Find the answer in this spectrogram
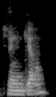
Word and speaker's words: Joonkyung: How do you pronounce it? Joonkyung.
